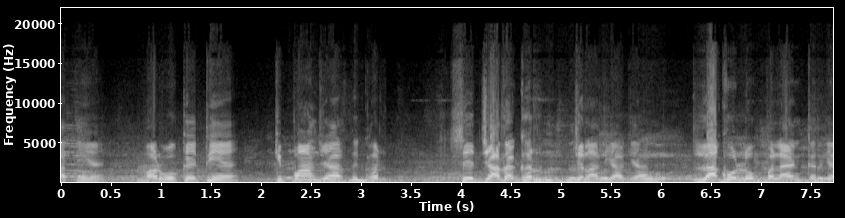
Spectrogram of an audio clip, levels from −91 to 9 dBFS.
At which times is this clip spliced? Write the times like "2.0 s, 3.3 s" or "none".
none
